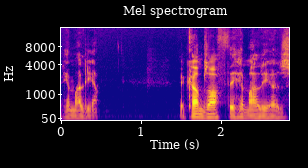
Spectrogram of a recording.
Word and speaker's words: Himalaya: It's just comes straight off the Himalayas. In India they don't say Himalaya, they say Himalaya. It's the proper way of pronouncing it. Himalayia.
